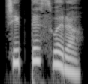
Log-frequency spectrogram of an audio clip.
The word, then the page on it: ಚಿಟ್ಟೆಸ್ವರ: ciṭṭe svara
